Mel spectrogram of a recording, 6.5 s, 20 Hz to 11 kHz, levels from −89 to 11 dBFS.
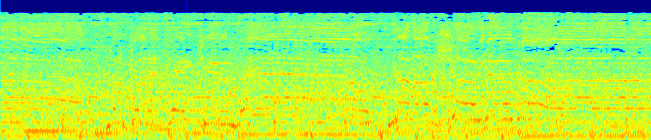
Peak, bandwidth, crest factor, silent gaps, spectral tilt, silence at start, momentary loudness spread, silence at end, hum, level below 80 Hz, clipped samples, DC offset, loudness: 0 dBFS; 8.8 kHz; 12 dB; none; -3 dB/octave; 0 s; 1 LU; 0 s; none; -28 dBFS; under 0.1%; under 0.1%; -12 LUFS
